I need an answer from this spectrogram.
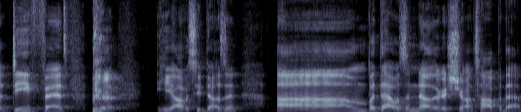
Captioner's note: sarcastic cough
